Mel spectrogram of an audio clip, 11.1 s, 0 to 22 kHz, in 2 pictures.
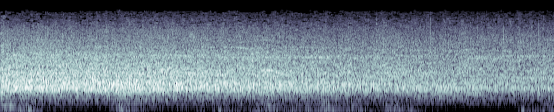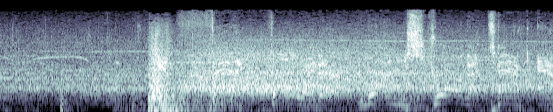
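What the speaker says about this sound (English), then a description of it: "Look at this power slam!" A power slam lands as a single heavy thud in a WWE 2K22 wrestling match between Cesaro and Kyle O'Reilly, following a stretch of crowd noise and commentary, with a lively arena crowd roaring on afterward.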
